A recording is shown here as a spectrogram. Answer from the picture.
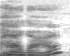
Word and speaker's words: Haggai: Here, if you go to the book of Haggai, or Haggai, we're going to go to the first chapter of Haggai.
